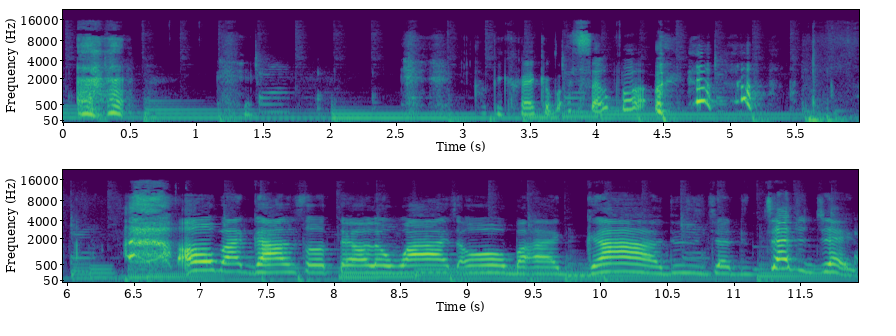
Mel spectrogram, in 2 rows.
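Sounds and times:
raspy throat clearing: 0.0s - 0.6s
speech: 0.0s - 0.7s, 3.2s - 5.0s, 6.8s - 11.9s.

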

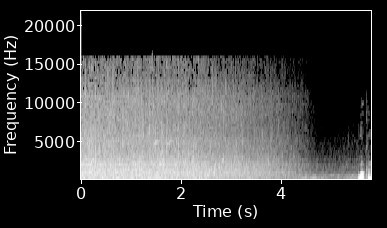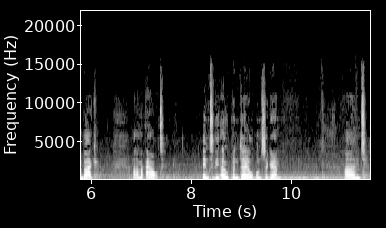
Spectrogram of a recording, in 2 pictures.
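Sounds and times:
river water rushing: 0.0s - 4.4s
speech: 5.5s - 6.2s, 6.8s - 10.0s, 11.0s - 11.5s.

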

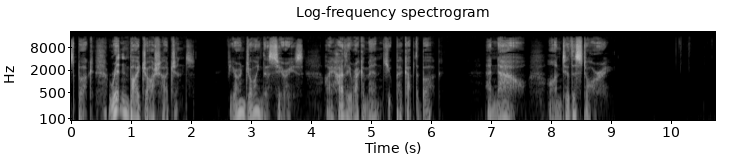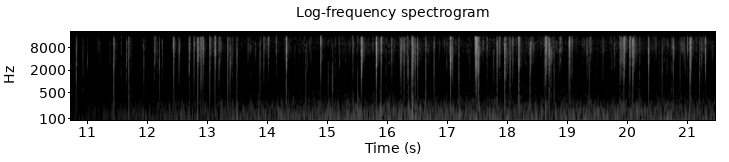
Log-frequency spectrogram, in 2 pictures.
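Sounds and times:
speech: 0.0s - 6.2s, 6.9s - 9.0s
campfire crackling with pops and snaps: 10.0s - 21.4s.

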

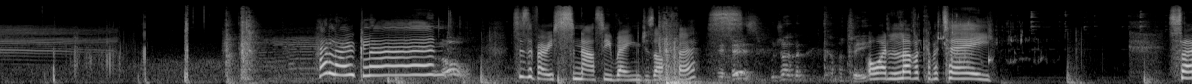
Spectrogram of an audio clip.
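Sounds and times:
sheep bleating outdoors on the road: 0.0s - 1.3s, 2.6s - 3.6s
speech: 4.6s - 10.0s.

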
